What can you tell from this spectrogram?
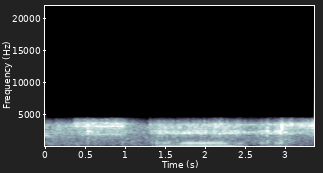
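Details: Snoring recorded in Honduras in 2011: one loud, vibrating snore on breathing in, between quieter noisy breaths, in a small room.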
